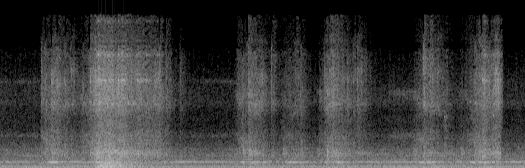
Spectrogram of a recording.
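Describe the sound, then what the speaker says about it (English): A sewing machine runs in several short bursts while stitching a jacket back vent, a close mechanical whir that starts and stops with brief pauses between runs. "I'll sew it down, come down by ½ inch and sew it up to this part."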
